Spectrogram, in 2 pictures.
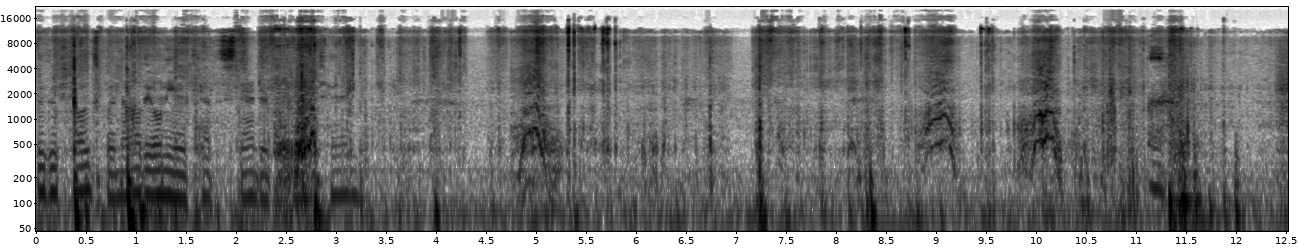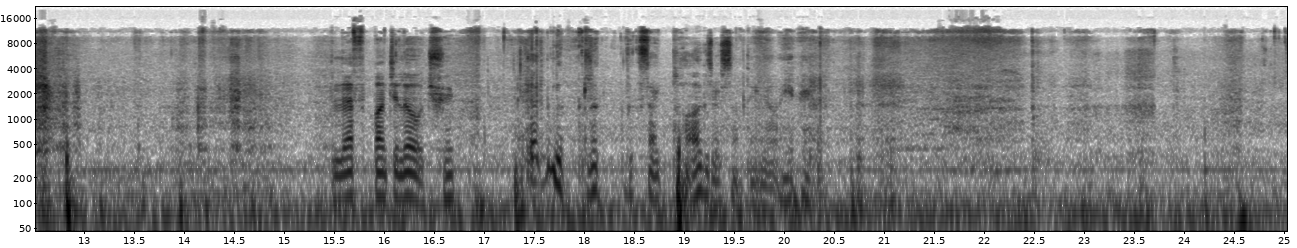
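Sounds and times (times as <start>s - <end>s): zipper being pulled: 0.0s - 6.4s, 7.2s - 11.5s
small items being handled: 0.0s - 12.0s.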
